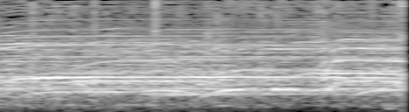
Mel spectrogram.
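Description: Large audience cheering, with many high voices shouting over one another in a steady, unbroken din.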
